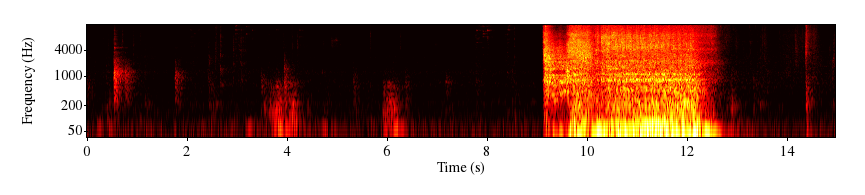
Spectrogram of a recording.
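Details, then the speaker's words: Barn-find 1977 Corvette, start attempt on starting fluid sprayed into the carburetor, fuel lines cut: the engine roars for about three seconds and dies; the fuel pump, suspected bad, actually works and dumped gas over the engine. "do you guys see that it ran I was incorrect about one thing though it looks like the fuel pump actually does work cuz it dumped all sorts of gas all over the engine"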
